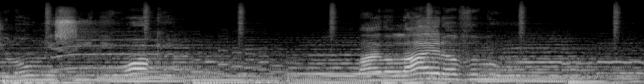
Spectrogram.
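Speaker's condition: No condition

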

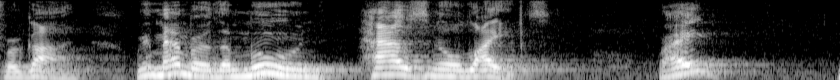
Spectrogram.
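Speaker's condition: ALS; talking a little bit funny

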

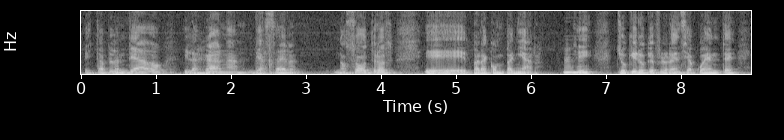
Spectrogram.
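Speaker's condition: No condition

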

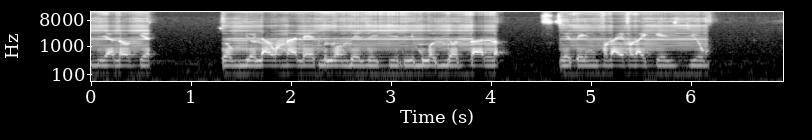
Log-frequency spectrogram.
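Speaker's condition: Total pharyngolaryngectomy; first cancer 3 years ago, chemoradiotherapy, tracheal stenosis, second cancer, partial oesophagectomy, neck dissection; no natural voice, cannot shout or laugh, phone understood only by family, caregivers, lost in noise

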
